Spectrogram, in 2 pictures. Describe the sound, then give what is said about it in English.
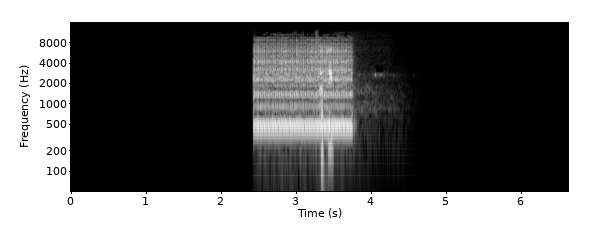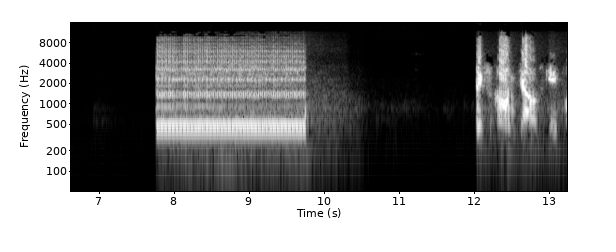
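A phone call to a listener line rings through: two long, steady ringback tones separated by a few seconds of silence, then a voice picks up as if a voicemail greeting begins. “Saved by the dial, honey.”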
